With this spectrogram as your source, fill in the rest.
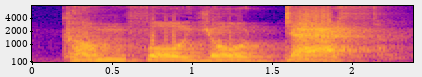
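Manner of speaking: full-force roar, very loud, high, raw, rough. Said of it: "roared as loud as he ever had".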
